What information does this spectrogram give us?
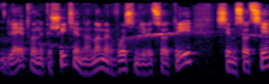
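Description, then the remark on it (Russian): An emergency vehicle siren wails faintly outside, a thin rising tone drifting beneath a man's continuous speech for a couple of seconds. “Там Это скорая, возможно, скорая.”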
